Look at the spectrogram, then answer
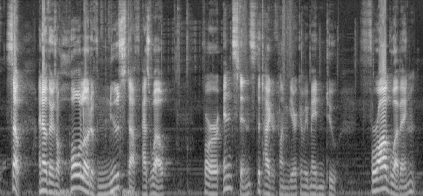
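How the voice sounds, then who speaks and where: Behind a man's medium-pitched voice, there is music in the background. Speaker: gaming youtuber. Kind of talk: let's play commentary.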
